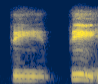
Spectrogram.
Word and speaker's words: TT: Dibacanya T ti ya teman-teman ya. Pakai bahasa Inggris, jangan pakai bahasa Indonesia ee ngejanya ya.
